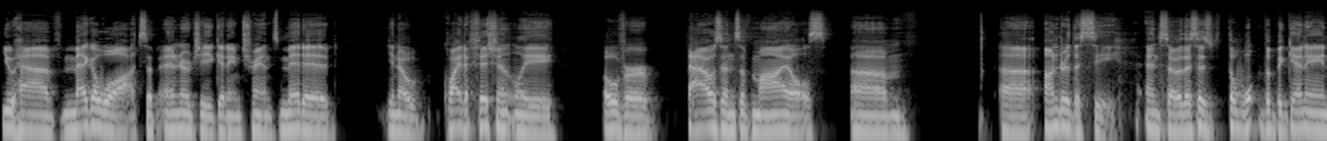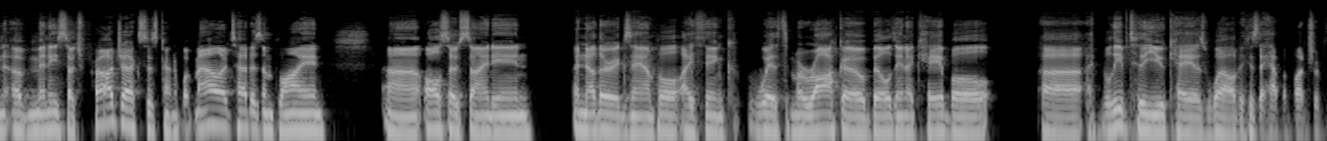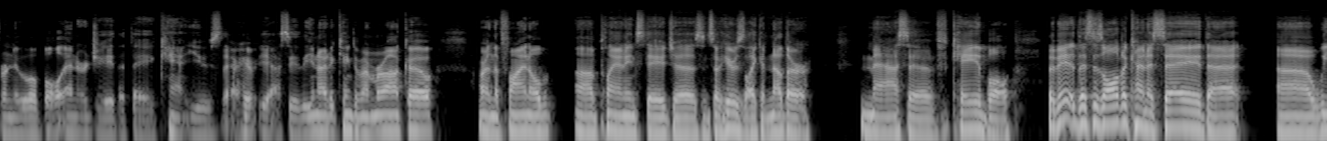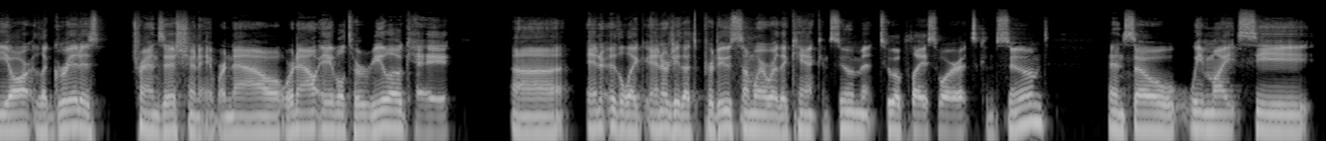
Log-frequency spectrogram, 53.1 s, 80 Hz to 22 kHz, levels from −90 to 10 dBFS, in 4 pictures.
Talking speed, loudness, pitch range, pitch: 160 wpm, -23 LUFS, 110-125 Hz, 115 Hz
